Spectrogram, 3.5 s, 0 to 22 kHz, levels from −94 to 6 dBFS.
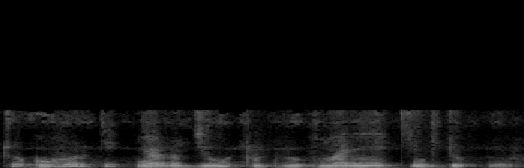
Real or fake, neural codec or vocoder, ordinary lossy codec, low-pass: fake; codec, 44.1 kHz, 2.6 kbps, DAC; AAC, 24 kbps; 19.8 kHz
